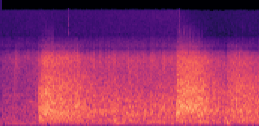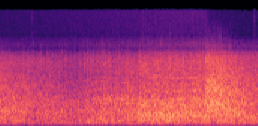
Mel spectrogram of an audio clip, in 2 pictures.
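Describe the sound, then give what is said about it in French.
Gunfire crackles during an attack at a church, a harsh, loud wash of dense crackling that surges in sudden bursts and holds almost without pause. “Les coups de feu crépitent toujours.”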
